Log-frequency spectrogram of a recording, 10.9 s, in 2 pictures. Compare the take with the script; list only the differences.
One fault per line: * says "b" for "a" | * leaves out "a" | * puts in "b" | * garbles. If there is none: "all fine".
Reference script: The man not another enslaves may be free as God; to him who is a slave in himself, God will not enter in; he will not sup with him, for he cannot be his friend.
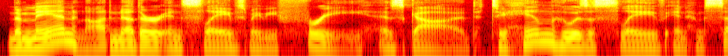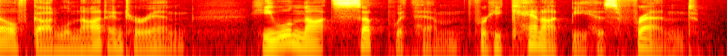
all fine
